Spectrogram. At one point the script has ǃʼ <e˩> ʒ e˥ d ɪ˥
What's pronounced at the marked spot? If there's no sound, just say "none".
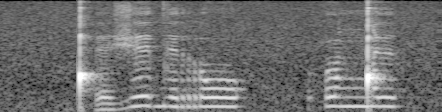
e˩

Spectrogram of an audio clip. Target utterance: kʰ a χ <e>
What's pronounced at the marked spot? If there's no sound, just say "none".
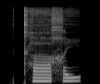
i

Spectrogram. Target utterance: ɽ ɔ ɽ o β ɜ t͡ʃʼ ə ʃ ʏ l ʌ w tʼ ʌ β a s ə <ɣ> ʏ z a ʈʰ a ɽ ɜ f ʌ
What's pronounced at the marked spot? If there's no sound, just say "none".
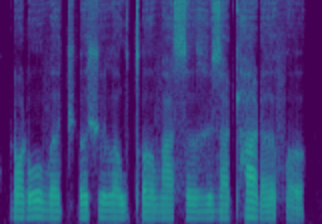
ɣ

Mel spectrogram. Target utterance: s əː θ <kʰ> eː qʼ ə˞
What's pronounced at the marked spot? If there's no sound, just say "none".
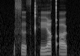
kʰ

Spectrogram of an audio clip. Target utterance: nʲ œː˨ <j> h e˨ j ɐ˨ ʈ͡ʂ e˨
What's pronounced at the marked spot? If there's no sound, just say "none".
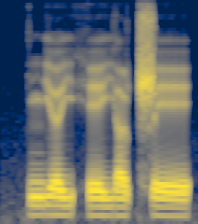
j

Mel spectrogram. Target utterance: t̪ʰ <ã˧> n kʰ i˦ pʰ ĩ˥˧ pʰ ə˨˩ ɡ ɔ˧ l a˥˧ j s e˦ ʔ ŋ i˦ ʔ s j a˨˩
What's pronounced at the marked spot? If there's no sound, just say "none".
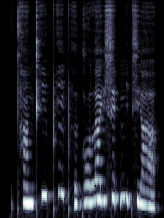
ã˨˩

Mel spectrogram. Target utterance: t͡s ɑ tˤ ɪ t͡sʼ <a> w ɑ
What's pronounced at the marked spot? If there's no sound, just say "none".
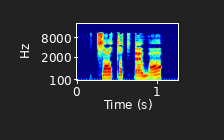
æ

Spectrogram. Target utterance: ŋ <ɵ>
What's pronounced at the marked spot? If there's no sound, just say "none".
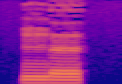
ɵ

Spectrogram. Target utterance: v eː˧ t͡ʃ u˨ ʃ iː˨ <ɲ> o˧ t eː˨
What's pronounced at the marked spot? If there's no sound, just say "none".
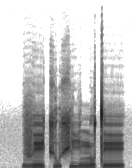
n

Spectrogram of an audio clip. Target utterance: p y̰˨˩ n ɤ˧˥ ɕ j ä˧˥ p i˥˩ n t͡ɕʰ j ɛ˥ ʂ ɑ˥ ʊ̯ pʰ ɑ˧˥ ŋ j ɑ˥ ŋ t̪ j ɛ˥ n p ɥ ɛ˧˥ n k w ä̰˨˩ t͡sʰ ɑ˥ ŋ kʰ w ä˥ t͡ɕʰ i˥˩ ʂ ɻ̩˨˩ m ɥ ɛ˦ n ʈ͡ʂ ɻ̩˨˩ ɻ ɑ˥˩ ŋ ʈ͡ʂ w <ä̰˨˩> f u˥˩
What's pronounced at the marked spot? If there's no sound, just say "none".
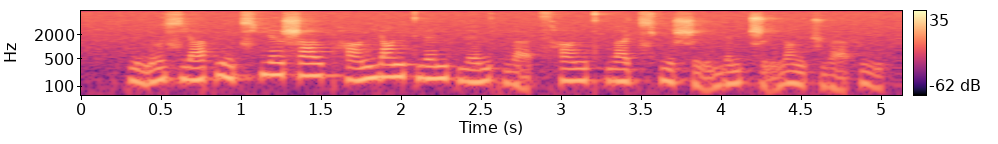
ä̰˨˩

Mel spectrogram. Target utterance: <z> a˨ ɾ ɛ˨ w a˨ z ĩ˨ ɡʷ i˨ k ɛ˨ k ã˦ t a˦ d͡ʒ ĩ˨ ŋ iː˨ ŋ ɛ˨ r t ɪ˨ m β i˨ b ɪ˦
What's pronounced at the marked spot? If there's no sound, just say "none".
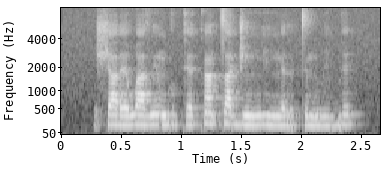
ʃ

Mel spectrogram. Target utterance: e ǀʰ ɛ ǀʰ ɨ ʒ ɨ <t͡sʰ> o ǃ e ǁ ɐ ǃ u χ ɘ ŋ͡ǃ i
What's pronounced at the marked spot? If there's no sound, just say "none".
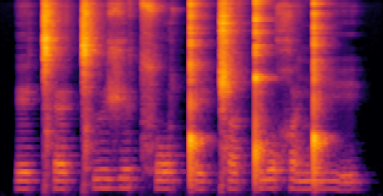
t͡sʰ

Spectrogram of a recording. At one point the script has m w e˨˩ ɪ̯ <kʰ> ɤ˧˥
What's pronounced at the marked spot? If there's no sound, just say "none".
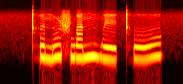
kʰ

